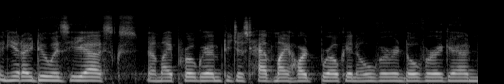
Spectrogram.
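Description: Delivered in a put-on character voice, the speech runs at a fairly quick pace with a middle pitch and monotone, flat intonation. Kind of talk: mock-tragic soliloquy. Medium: fan dub. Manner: melodramatic, brooding, self-pitying; solemn, wounded.

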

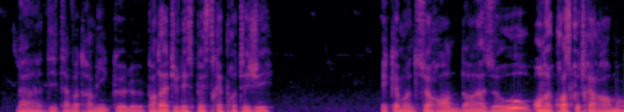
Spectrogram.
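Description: A man talks at a very fast pace in a dark, mellow tone. His voice is somewhat breathy, with fairly even intonation. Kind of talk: acted dramatic dialogue. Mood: frightened, pleading. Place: car.

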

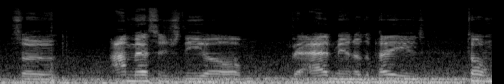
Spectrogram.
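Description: A man talks at a moderate pace with an American accent over loud background noise. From US South, Mississippi. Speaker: lawn care business owner, vlogger. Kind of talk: casual vlog talk. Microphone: phone near.

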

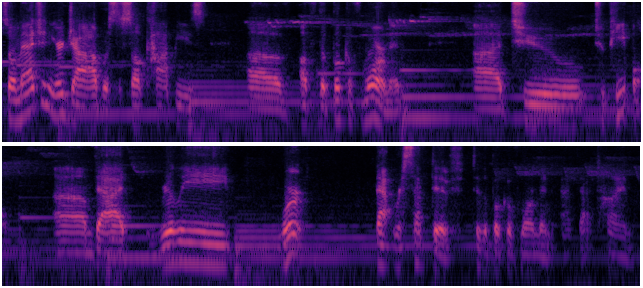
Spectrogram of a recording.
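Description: Clear music plays behind a man speaking. He talks at a fairly slow pace with big swings in loudness. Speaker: lesson teacher for a children's group. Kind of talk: lesson storytelling. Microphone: webcam.

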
